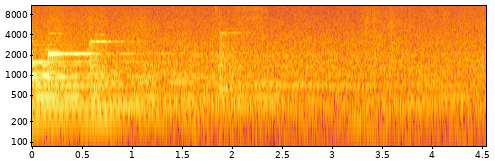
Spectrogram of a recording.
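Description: A piano's final chord rings out and slowly fades.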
